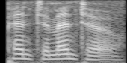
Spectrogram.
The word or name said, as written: pentimento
